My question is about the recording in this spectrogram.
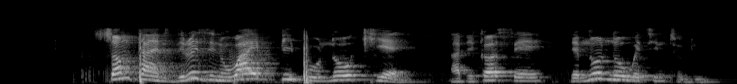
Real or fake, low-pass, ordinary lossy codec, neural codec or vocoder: real; 5.4 kHz; none; none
